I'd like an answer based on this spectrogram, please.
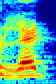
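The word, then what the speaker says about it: read: पहला कम last night इसे हम रेड पढ़ेंगे स्पेलिंग से रहती है प्रेजेंट में और पस्त टेंस में रेड पढ़ा जाता है सबसे मेरा सबसे पहला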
